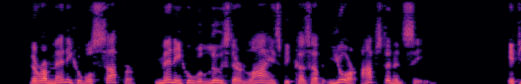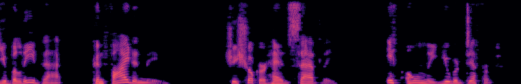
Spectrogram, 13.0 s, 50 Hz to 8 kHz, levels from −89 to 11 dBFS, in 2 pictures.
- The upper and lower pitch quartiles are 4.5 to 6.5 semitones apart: Yes, average, 4.8 semitones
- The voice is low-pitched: No, medium, 170 Hz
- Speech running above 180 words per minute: No, average, 150 wpm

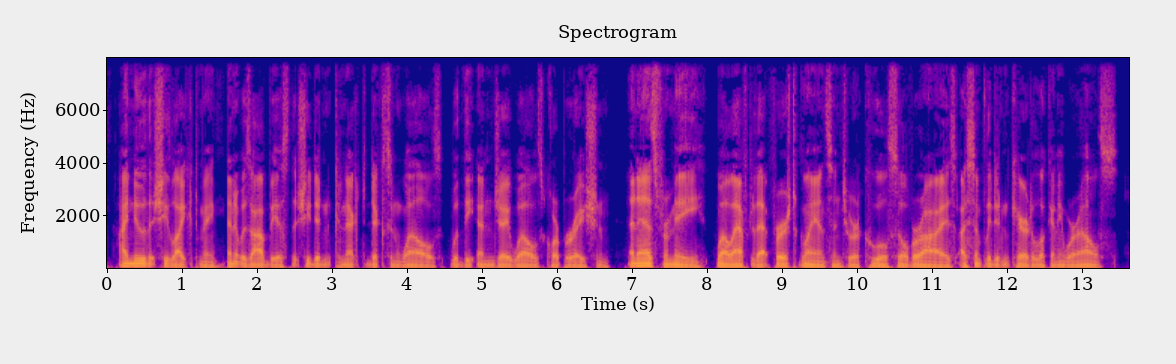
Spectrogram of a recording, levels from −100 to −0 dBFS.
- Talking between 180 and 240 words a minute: Yes, average, 195 wpm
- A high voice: No, very low, 75 Hz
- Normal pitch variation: Yes, average, 3.3 semitones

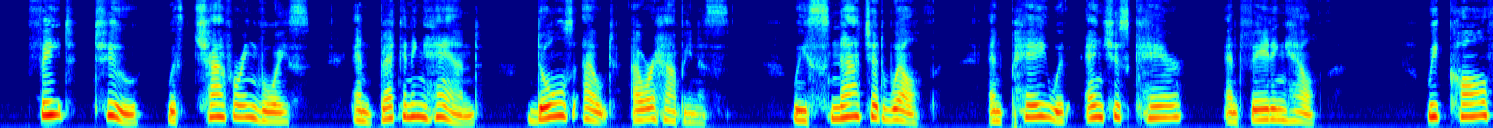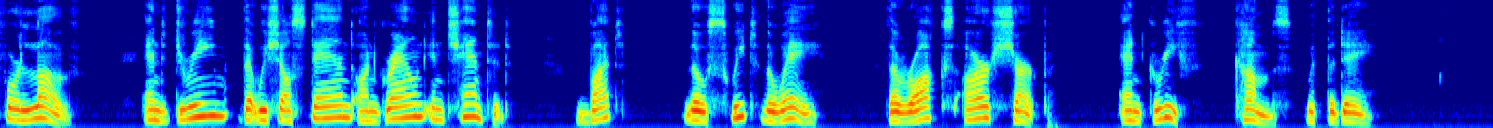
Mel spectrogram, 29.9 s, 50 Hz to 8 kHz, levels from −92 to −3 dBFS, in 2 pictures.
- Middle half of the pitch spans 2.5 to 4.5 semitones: No, wide, 5.6 semitones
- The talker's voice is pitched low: No, high, 200 Hz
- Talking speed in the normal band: No, slow, 105 wpm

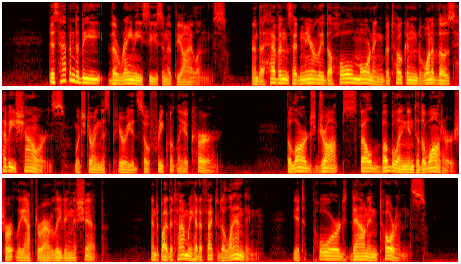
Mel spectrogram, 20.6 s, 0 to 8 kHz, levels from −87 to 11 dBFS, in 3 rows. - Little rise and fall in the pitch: No, average, 4.8 semitones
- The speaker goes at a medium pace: Yes, average, 170 wpm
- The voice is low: Yes, low, 110 Hz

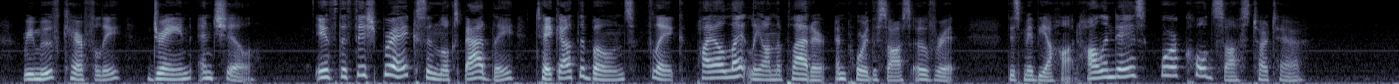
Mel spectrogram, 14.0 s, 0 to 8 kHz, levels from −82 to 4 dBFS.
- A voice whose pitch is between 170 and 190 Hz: Yes, medium, 185 Hz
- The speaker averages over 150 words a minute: Yes, average, 170 wpm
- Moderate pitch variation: No, wide, 6.5 semitones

